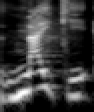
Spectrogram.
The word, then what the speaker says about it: Nike: See, that Greek word for more than conquerors is hupernikao, a word that starts off with the word that we would spell it as Nike, N-I-K-E. That's a Greek word, kind of sounds like footwear.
